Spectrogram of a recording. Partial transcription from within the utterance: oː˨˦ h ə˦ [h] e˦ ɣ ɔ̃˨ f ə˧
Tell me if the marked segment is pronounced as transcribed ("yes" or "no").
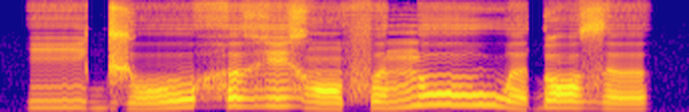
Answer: no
